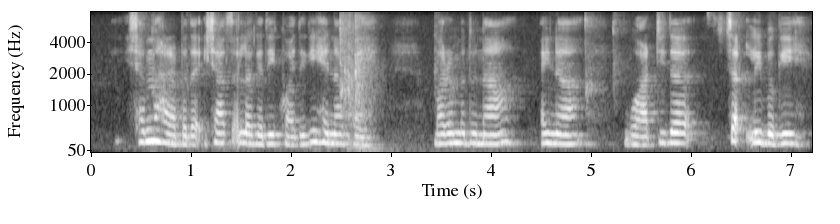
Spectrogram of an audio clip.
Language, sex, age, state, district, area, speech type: Manipuri, female, 30-45, Manipur, Bishnupur, rural, spontaneous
